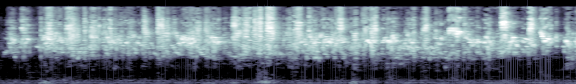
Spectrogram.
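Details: Budgerigars kept as pets chirp continuously, a busy, twittering warble of quick high notes and scratchy squeaks running with almost no break.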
